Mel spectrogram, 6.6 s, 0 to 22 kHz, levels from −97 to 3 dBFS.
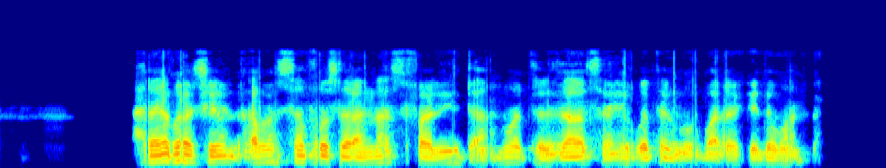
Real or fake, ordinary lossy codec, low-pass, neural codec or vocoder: fake; Opus, 64 kbps; 7.2 kHz; codec, 16 kHz, 2 kbps, FreqCodec, larger model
